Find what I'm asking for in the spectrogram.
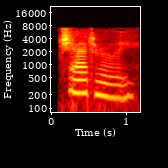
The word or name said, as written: chatterley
